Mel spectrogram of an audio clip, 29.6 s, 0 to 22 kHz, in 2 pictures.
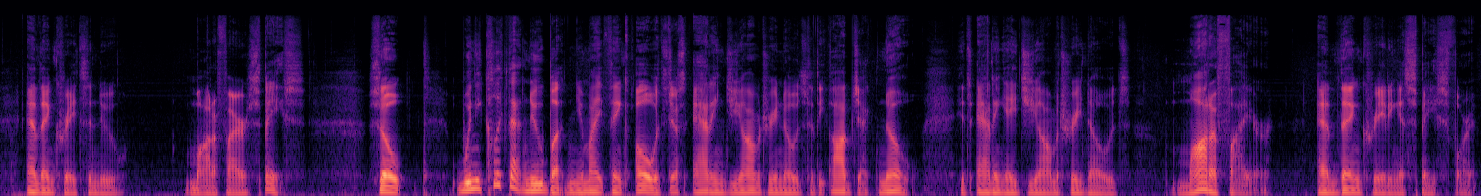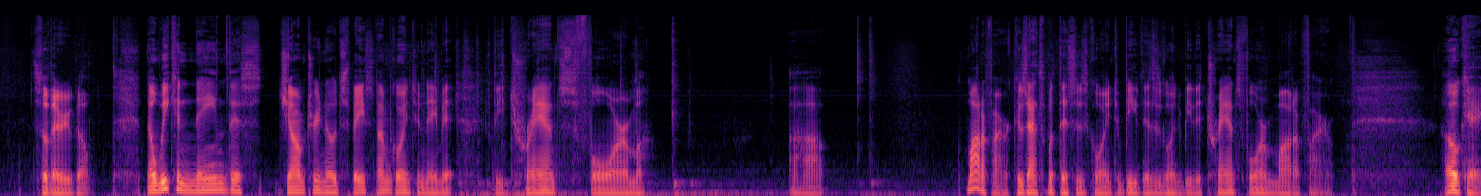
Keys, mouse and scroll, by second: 17.0-23.4 drag.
